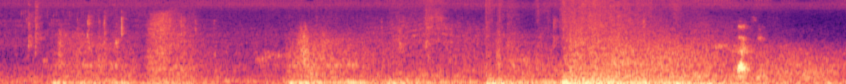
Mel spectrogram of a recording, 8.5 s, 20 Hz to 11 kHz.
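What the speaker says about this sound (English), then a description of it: "Explosion! Explosion! Loud noises!" Explosions from the video game Halo 3 rumble in repeated low bursts, with a sharper blast near the end and a voice talking over the action.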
